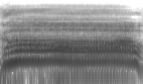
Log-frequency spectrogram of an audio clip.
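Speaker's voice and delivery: high excited group scream; kids screaming. Retold or imitated. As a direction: shriek in delight like schoolkids. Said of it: "fucking screaming".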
